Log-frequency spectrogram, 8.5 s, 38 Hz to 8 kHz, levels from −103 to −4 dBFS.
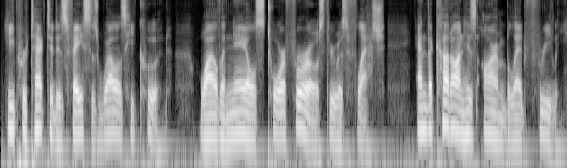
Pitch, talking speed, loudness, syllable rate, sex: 95 Hz, 175 wpm, -20 LUFS, 4.1 syllables/s, male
